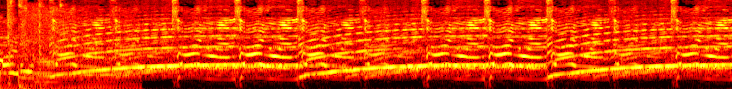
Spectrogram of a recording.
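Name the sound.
emergency vehicle siren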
